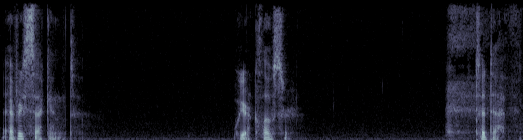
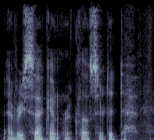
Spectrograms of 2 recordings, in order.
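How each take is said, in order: First: It is said dramatically, with a theatrical pause. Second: It is said plainly, in a casual conversational tone.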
